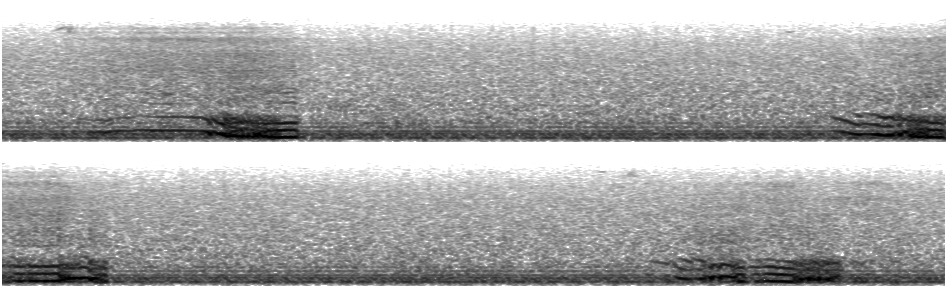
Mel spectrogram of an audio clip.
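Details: Three soft, squeaky, whistling snores, roughly one every four seconds, over steady room hum; snoring.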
